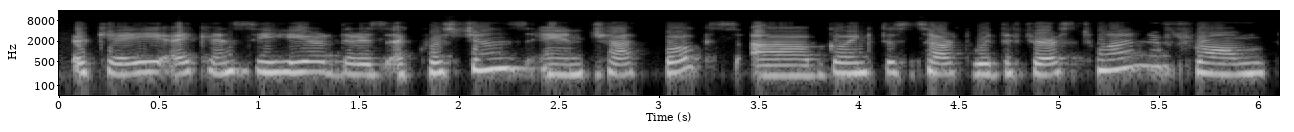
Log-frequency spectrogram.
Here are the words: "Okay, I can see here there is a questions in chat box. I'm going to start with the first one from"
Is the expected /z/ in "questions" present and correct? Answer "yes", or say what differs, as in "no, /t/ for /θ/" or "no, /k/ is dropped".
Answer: yes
